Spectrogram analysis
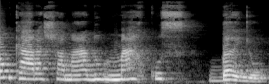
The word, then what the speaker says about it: Bagno: um cara chamado Marcos Banho a pronúncia desse jeito mesmo tá gente escreve bagno mas a pronúncia banho Marcos Banho em que ele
